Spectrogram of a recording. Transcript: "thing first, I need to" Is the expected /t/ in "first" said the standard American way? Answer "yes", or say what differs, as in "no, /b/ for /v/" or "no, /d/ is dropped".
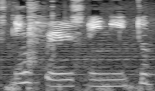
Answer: no, /t/ is dropped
